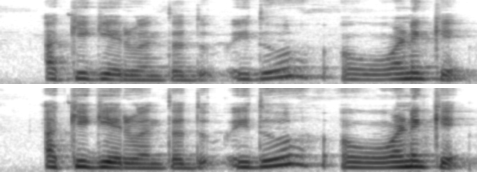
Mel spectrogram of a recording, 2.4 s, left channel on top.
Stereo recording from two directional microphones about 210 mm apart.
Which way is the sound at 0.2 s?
35° right (ahead or behind).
